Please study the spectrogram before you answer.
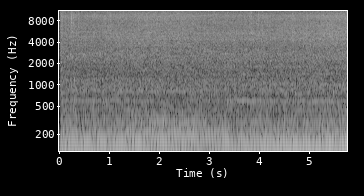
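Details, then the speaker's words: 1971 Dodge Demon 340 V8 at idle after stepping ignition timing down to 38 degrees (aiming for about 35); deep steady burble, no knocks or misses, a little lazy right off idle but otherwise healthy. "It sounds a little lazy right off idle, but otherwise pretty happy."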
